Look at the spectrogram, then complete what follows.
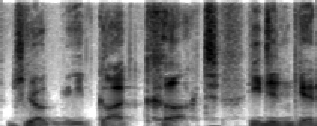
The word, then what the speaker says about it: Jagmeet: Or the incomprehensible insistence by Jagmeet Singh, sworn enemy of the real working man, pronounced Jagmeet, that the proper role of the socialist NDP is to indefinitely prop up Trudeau's...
